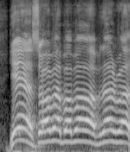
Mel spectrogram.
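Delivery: mock loud, very high rambling. Recounting his own set before a veteran comic, retelling raising his voice. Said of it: "just raising my voice".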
